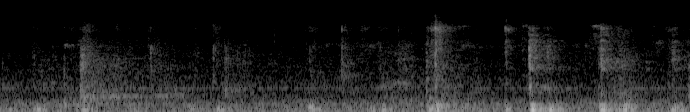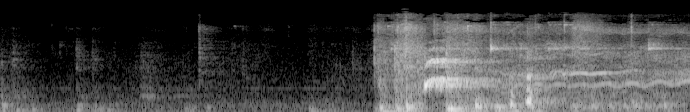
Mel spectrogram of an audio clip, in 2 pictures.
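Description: A dog's claws clicking faintly and irregularly on a hardwood floor as it walks. About five seconds in, a loud, high, wavering cry breaks in suddenly.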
